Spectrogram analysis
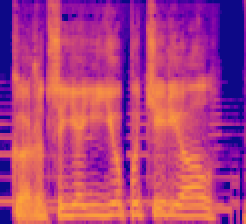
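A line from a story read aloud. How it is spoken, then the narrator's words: Bewildered admission. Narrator (Russian): растерянно признался Коржик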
